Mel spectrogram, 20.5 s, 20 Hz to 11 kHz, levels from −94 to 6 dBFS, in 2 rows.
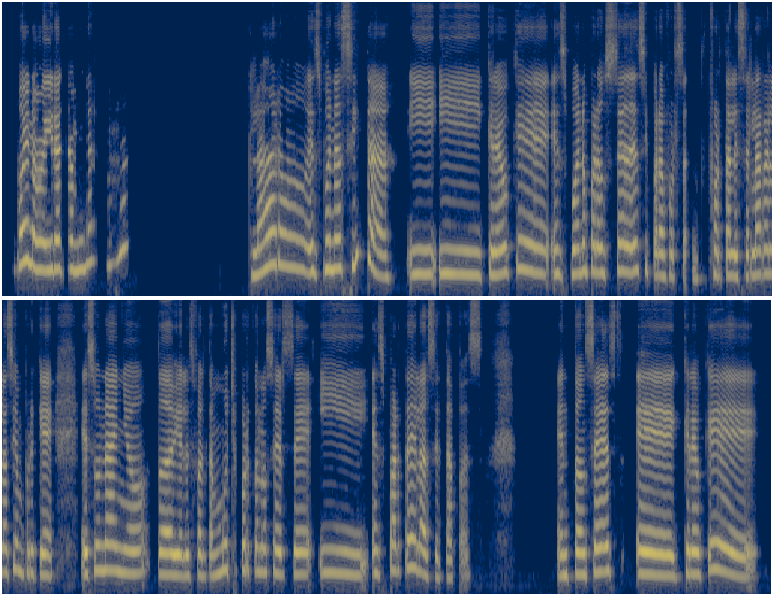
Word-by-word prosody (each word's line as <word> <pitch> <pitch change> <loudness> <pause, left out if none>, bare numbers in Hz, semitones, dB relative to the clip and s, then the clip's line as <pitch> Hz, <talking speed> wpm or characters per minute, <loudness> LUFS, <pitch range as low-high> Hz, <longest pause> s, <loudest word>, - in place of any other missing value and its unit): Bueno, 365 -2 +4
ir 315 +1 +4
a 330 - +6
caminar. 320 +5 -1 0.2
Ujú. 365 +1 -11 1.8
Claro, 340 +4 0
es 285 -2 -1
buena 325 +1 +2
cita 350 - 0
y 270 0 -3
y 270 -2 -3
creo 270 +2 +1
que 295 -4 -1
es 265 -2 -5
bueno 275 +2 -1
para 285 -1 +1
ustedes 295 +2 0
y 310 - -8
para 250 -3 -1
forza 245 -1 -8 0.3
fortalecer 250 -2 -1
la 260 +1 +2
relación, 275 0 -3
porque 240 -3 0 0.3
es 250 +3 +1
un 290 0 +1
año, 265 -1 +1
todavía 240 -1 +5
les 230 +1 -3
falta 230 0 -3
mucho 285 +6 -5
por 290 -1 -3
conocerse 275 - -2
y 255 -2 -5
es 255 -1 -4
parte 290 +1 -1
de 320 - +3
las 245 -5 0
etapas. 205 -1 -8 1.1
Entonces, 250 - +1
eh, 235 -3 +6
creo 250 -1 +3
que 275 - +1
270 Hz, 125 wpm, -24 LUFS, 245-305 Hz, 1.8 s, a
